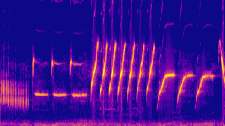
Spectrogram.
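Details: Canary 'ngerol' song for tutoring young birds. A brief buzz, three level piping notes, then a quick burst of bright high chips and several rising-then-falling whistles.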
